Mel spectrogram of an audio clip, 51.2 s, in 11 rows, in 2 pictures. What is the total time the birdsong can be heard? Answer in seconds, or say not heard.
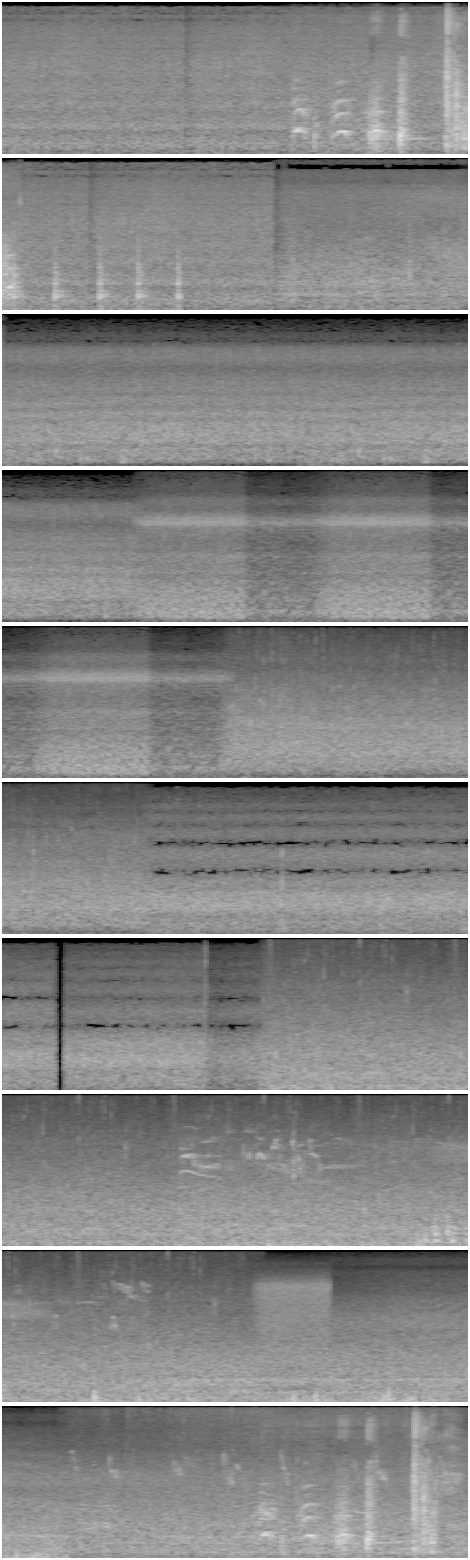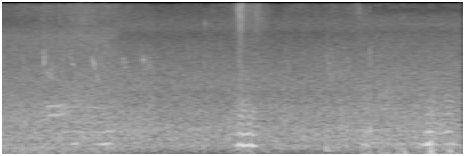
not heard.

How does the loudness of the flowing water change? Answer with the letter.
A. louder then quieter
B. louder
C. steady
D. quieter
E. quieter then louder
C.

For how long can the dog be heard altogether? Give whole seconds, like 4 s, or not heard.
4 s.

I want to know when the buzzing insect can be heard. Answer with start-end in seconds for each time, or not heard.
34.4-51.1.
